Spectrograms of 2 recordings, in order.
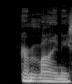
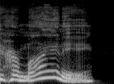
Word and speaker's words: Hermione: maybe we've been mispronouncing it for 400 years. We all say Hermione, but if you look at the lines, he's beat from his best ward, well said, ermine, and leave you to your graver steps, ermine. Thou art ermine, or rather thou art she. Those are 10-syllable lines. If you say Hermione, you've got 12-syllable lines.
